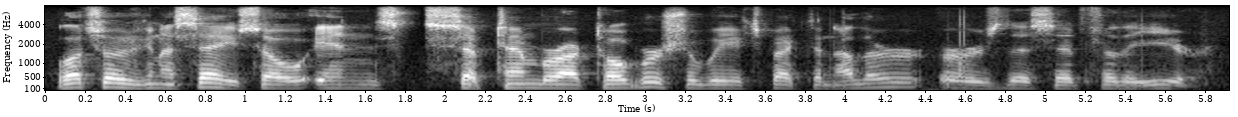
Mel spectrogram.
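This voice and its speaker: A man's voice: mid-range voice, steady tone, a little fast, rough recording. A man co-hosting a casual chat over a video call, talkative.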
